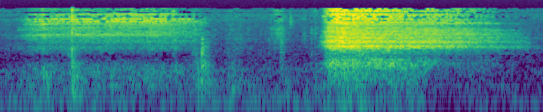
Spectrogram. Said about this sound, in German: Nehmen wir mal einen tiefen Atemzug gemeinsam. Nimm mal deine Hand, deine linke Hand, intuitive Hand, auf dein Herz und atmen wir mal zusammen tief ein und aus.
